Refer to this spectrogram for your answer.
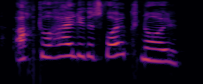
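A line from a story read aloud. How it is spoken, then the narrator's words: Excited call. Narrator (German): rief Lilith aufgeregt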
